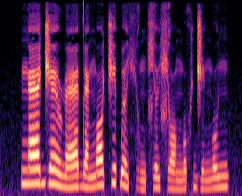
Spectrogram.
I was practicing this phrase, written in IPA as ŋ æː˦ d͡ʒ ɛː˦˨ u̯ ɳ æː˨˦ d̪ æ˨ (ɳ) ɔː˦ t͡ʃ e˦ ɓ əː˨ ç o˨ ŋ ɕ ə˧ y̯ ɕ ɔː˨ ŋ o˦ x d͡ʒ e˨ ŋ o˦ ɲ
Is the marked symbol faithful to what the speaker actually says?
no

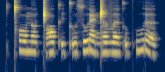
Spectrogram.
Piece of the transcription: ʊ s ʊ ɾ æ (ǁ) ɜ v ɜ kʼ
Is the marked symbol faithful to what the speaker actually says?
no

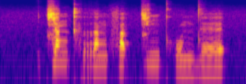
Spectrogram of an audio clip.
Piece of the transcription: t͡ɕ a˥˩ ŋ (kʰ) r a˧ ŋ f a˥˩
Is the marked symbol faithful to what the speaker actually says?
yes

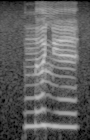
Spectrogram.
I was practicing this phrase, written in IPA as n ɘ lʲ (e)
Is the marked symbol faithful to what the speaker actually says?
yes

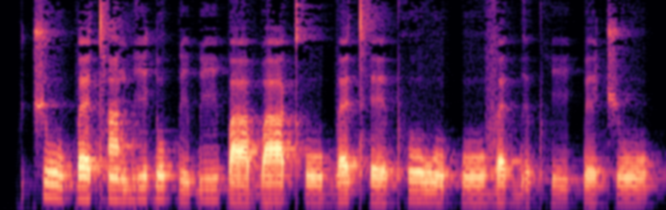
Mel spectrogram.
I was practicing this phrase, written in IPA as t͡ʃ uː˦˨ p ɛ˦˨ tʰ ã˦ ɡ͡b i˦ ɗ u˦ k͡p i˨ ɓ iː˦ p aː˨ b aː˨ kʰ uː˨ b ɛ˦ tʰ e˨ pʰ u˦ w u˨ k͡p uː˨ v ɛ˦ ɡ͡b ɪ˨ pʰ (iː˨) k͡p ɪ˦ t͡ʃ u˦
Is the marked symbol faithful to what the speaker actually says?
yes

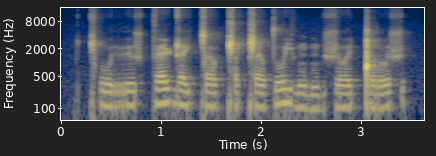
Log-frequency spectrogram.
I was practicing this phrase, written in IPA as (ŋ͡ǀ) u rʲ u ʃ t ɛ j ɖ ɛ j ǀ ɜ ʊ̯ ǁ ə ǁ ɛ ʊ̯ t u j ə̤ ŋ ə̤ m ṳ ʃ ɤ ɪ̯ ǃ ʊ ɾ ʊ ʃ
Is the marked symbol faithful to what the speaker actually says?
no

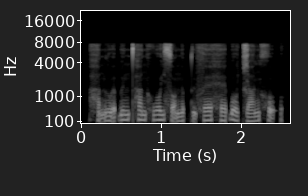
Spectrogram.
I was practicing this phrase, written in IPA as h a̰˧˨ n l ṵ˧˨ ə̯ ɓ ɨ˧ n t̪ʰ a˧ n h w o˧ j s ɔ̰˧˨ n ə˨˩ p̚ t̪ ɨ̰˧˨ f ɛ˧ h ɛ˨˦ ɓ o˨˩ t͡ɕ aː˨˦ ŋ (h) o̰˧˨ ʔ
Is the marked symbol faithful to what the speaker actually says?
no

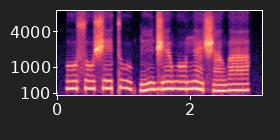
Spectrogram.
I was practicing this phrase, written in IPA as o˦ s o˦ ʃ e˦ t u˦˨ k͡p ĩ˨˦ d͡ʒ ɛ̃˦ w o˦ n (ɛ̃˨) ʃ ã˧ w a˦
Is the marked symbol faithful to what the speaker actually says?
no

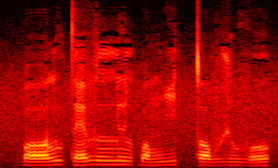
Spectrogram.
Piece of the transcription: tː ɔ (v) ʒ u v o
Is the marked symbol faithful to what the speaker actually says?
yes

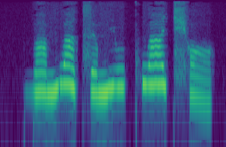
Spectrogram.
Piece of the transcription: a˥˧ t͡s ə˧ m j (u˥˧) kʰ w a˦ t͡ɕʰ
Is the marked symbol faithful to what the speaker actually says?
no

